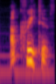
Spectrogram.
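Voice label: "accretive", US English; pronunciation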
